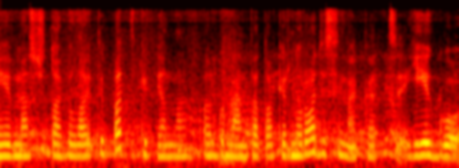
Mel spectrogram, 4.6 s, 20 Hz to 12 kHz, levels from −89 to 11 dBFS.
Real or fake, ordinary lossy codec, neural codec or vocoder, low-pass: fake; Opus, 32 kbps; vocoder, 22.05 kHz, 80 mel bands, WaveNeXt; 9.9 kHz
